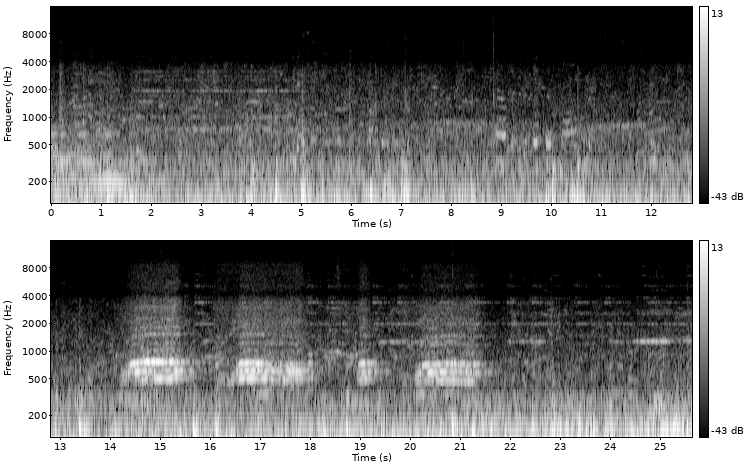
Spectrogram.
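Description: Disneyland Railroad steam train rolling along under steady low rumble, with several bursts of its steam whistle sounding around the middle of the run; a voice talks over the train noise.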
